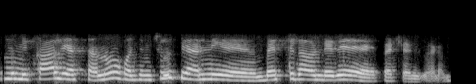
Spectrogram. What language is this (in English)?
Telugu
